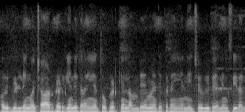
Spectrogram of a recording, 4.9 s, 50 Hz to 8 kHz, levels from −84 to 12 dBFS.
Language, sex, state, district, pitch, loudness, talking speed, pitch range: Hindi, male, Chhattisgarh, Balrampur, 115 Hz, -16 LUFS, 255 wpm, 115-120 Hz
